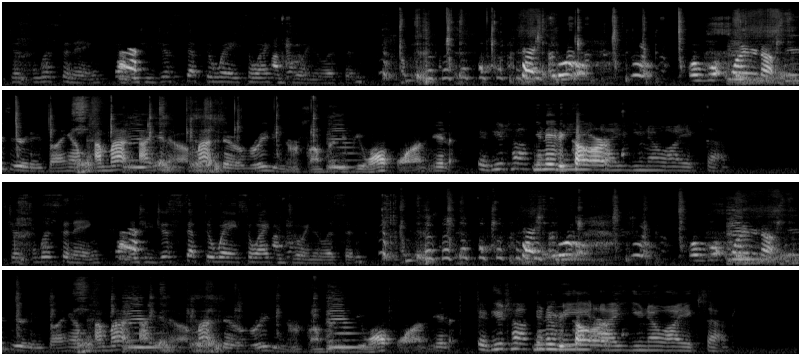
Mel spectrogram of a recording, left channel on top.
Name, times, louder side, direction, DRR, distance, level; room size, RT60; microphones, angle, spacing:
voice 1, 0.1-1.0 1.3-4.0, right 5 dB, 70° right, 0.7 m, -41 dB
voice 2, 3.8-5.4 5.9-6.1 12.7-15.3, right 5 dB, 45° right, 0.3 m, -37 dB
sound 1, 4.0-11.1, left 4 dB, 75° left, 0.7 m, -39 dB
voice 3, 5.2-5.9 6.3-6.5 6.9-12.5 13.3-14.1, left 5 dB, 45° left, 0.4 m, -28 dB
sound 2, 5.6-6.0 7.2-7.8 9.2-9.8 11.2-11.8, right 3 dB, 90° right, 1.3 m, -37 dB
2.9 x 2.8 x 4.4 m
head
